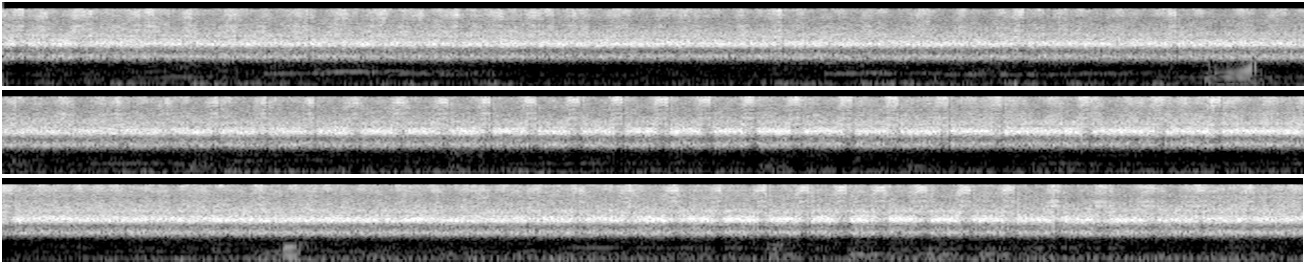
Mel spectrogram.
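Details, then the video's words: Cicadas sing in a loud, steady, high-pitched shrill buzz that fills the air without a break, a song that signals summer is coming, in Vietnam. "Ve sầu hót vang báo hiệu mùa hè sắp đến"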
